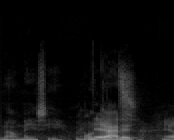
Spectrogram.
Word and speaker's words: Almasi: It's Almasi. Yeah, Almasi.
